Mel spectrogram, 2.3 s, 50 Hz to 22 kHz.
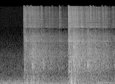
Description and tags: Sound of a chain link fence being hit. Microphone used was a zoom H4n portable recorder in stereo.
recording, atmosphere, field, city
